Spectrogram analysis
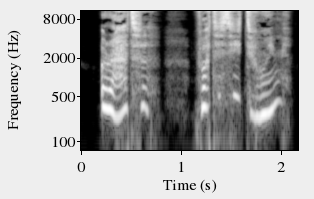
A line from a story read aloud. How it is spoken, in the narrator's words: Cass asked, and her voice was high-pitched with concern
